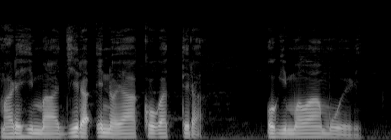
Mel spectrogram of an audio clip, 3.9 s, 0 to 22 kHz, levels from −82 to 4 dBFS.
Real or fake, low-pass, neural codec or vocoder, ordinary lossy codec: real; none; none; none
